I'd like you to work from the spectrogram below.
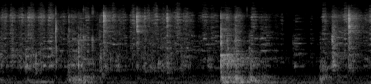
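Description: A utensil stirs and scrapes pastry cream cooking in a pot on the stove, with bursts of metallic scraping and a soft bubbling sizzle underneath.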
